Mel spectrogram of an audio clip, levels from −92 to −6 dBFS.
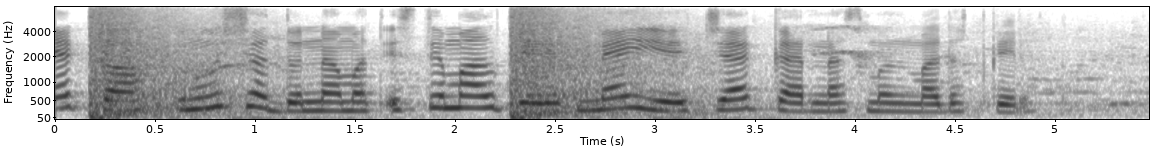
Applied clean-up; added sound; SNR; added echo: none; Gunshot, gunfire; 7 dB; none.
